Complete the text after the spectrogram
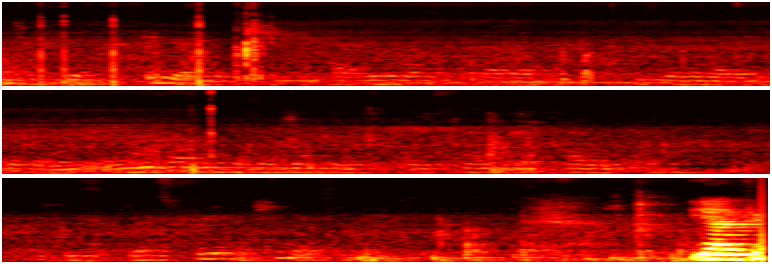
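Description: A woman speaks faintly from a distance, off the microphone.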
